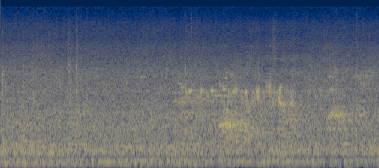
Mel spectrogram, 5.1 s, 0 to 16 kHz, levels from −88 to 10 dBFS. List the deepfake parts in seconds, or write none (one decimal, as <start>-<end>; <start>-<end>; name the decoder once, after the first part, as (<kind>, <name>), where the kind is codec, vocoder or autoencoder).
3.1-4.1 (codec, SNAC)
